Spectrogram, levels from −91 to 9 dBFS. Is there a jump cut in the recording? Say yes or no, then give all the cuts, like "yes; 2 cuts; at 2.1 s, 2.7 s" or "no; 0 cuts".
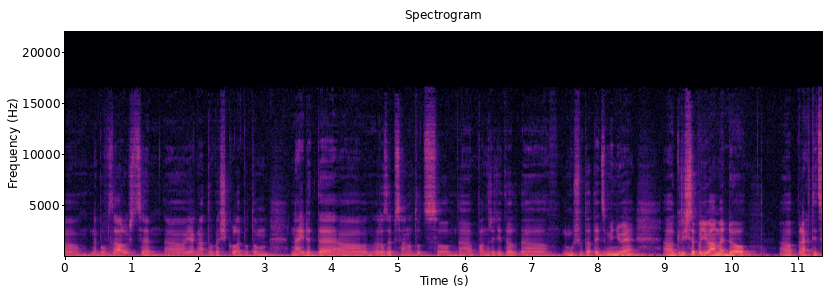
no; 0 cuts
